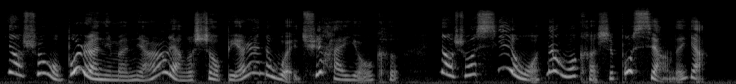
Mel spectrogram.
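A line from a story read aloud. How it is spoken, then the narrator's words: Laughing old woman. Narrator (Chinese): 马道婆便笑道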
